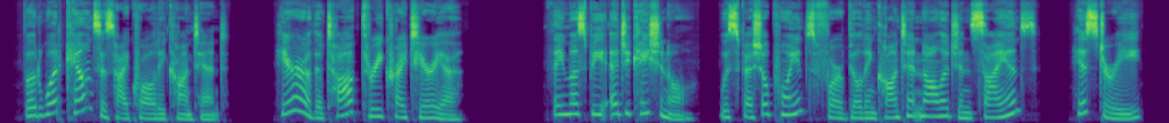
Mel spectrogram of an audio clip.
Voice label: E-Learning Vox Only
